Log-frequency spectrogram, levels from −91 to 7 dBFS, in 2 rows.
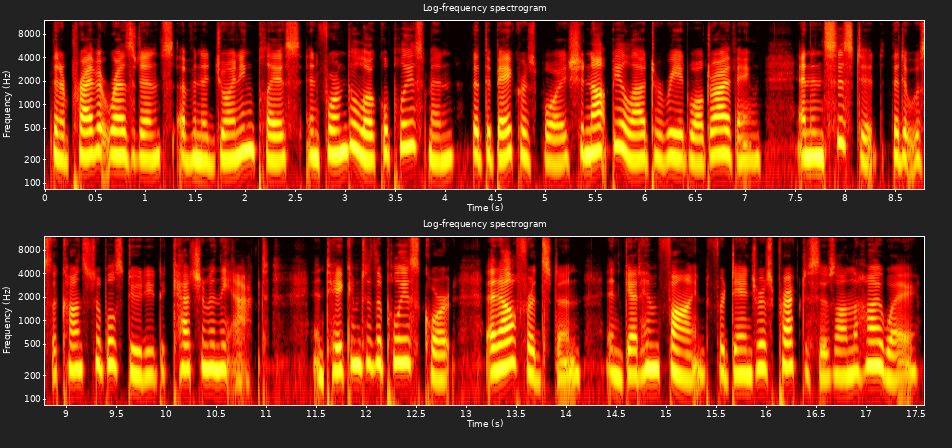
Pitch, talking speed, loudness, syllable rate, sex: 225 Hz, 195 wpm, -19 LUFS, 5.7 syllables/s, female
